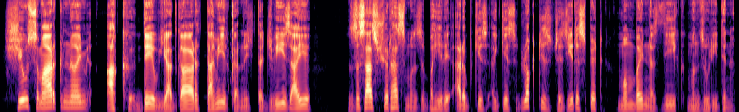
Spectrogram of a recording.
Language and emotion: Kashmiri, neutral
